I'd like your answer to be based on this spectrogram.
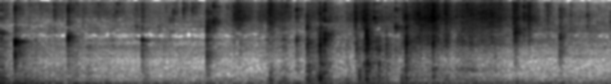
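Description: Garlic pieces fry in a couple of spoons of hot oil for carrot chutney, crackling and popping in sharp irregular bursts, close and fairly quiet, with the sizzle building toward the end.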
